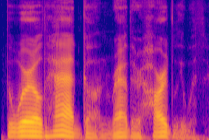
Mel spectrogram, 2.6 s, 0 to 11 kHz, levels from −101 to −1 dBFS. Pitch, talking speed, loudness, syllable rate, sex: 90 Hz, 185 wpm, -19 LUFS, 4.3 syllables/s, male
